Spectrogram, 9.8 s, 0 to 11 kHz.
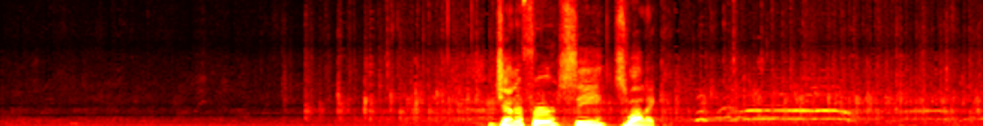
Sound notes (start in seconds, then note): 6.5 applause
